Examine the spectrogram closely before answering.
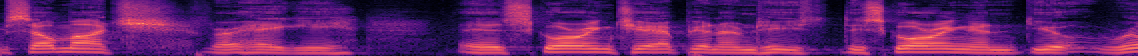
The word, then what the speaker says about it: Verhaeghe: I said hair is right. I heard that name so much, Verhaeghe, is scoring champion, and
